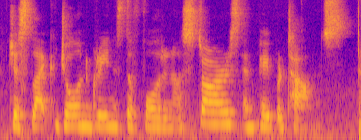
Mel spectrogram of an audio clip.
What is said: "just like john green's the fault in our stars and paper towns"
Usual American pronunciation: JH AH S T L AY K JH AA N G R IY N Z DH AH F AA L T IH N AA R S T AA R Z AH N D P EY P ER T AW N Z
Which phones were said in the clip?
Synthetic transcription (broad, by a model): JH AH S T L AY K JH AA N G R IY N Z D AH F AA T IH N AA S T AA R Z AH N P EY P ER T AW N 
